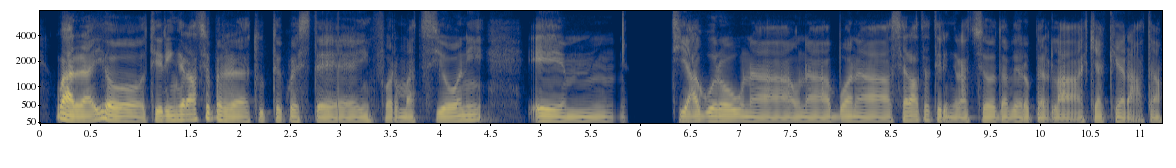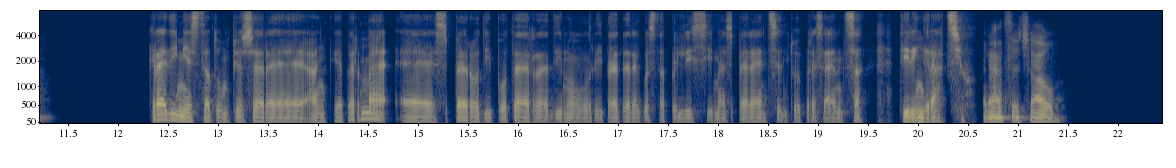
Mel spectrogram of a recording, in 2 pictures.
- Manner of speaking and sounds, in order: "Guarda" said as "guara"; tapping; "esperienza" said as "esperenzia"
- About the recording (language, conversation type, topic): Italian, podcast, In che modo i cicli stagionali influenzano ciò che mangiamo?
